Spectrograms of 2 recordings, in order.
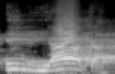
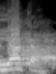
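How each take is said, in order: First: The y sound is pressed and doubled. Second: The y sound is short and single. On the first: The speaker calls it right. "tapi iyaka" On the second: The speaker calls it wrong. "Bukan iyaka"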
